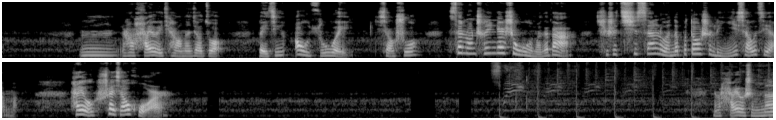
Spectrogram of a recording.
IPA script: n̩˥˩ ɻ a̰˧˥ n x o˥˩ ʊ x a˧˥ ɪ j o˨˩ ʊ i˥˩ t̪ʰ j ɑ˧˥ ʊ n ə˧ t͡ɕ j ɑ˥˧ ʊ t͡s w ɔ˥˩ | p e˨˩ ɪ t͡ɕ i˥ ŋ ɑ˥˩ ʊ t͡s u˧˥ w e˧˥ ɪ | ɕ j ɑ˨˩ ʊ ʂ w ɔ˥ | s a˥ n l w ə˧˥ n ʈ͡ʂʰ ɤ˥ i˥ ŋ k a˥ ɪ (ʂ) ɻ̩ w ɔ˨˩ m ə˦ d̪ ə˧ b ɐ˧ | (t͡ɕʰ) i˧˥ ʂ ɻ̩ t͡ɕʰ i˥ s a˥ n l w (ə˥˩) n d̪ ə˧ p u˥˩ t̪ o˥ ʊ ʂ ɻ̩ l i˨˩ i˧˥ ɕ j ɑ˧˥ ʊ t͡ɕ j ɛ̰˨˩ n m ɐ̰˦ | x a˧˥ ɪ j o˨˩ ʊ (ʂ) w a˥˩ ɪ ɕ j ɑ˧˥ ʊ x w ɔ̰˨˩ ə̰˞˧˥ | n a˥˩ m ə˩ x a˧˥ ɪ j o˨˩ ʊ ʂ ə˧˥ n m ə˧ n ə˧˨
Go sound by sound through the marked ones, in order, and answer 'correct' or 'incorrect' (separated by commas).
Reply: correct, correct, incorrect, correct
